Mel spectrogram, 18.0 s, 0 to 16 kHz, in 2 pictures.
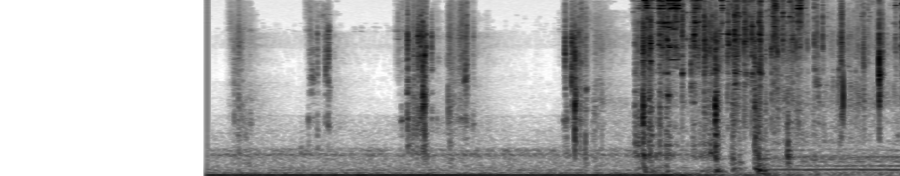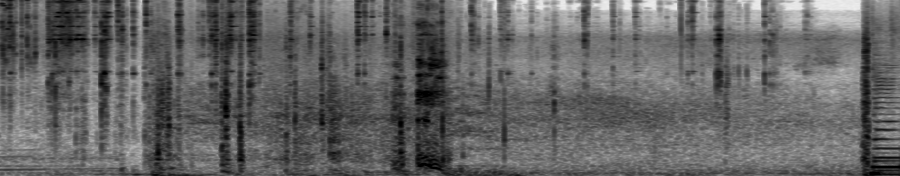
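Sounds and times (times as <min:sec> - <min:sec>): low steady engine tone: 0:02.1 - 0:18.0
street noise: 0:05.6 - 0:18.0
metallic jangling and clicking: 0:05.7 - 0:17.4.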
